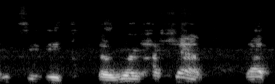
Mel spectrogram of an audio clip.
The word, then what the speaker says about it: Hashem: songs of God and the word Hashem of course is pronounced with the letter H but there is no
